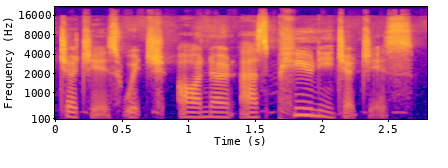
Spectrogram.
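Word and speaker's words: puisne: which are known as puny judges so that word you can see there is pronounced puny inferior judges our circuit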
